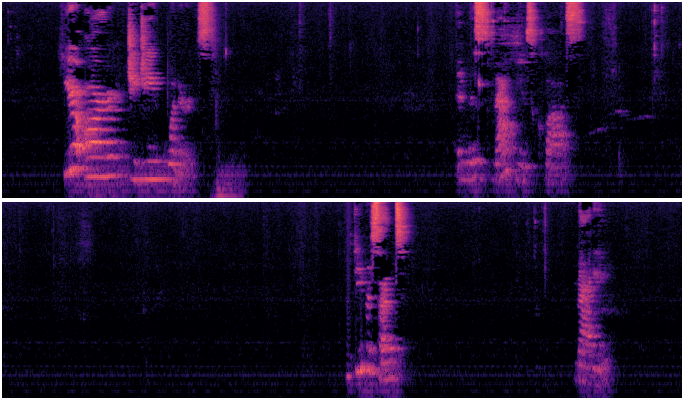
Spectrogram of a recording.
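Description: Young children speak in turn through a microphone, in short bursts with silent pauses.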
